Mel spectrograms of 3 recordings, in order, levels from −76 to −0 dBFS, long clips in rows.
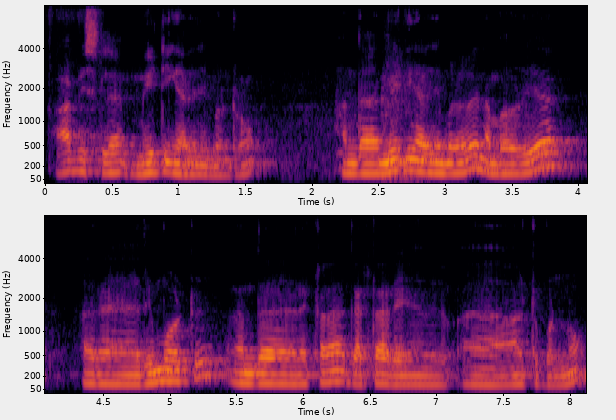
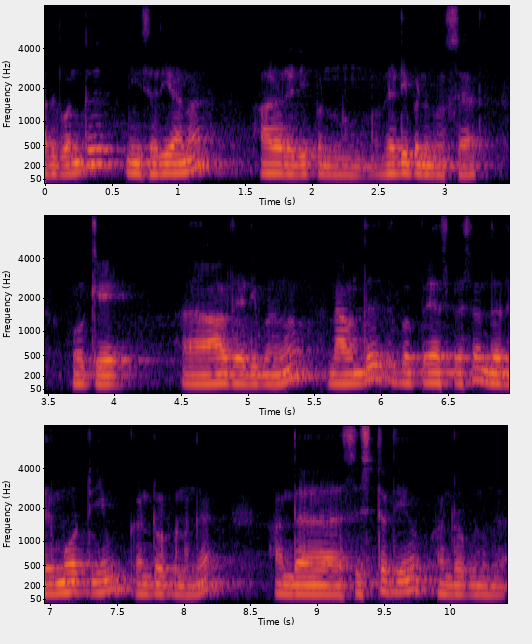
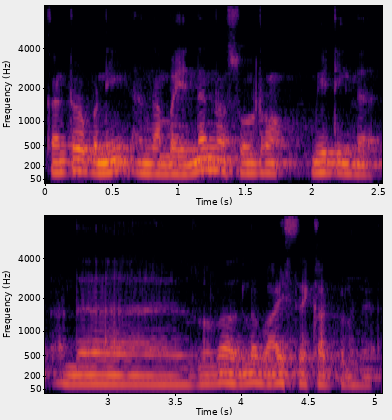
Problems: none marked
